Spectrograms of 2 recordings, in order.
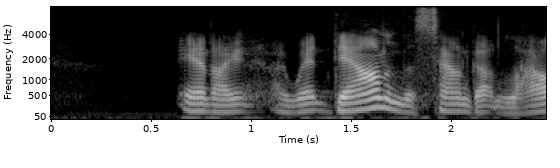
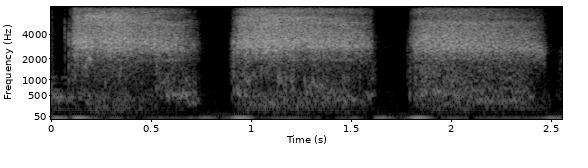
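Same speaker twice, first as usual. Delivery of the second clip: sharp voiceless "tsh" hiss; imitated sizzle; much slower than usual. Preacher imitates Jesus' burning feet at each step, hissing sizzle. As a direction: sizzle like hot coals touching down.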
